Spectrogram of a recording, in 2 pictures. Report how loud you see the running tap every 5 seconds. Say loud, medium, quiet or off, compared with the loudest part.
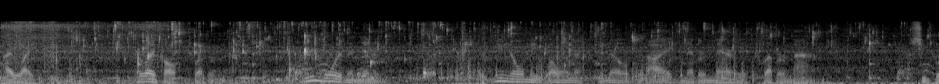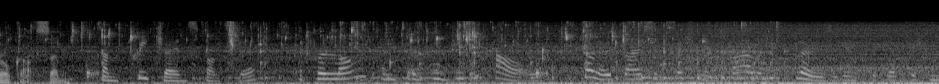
loud, medium, loud, loud.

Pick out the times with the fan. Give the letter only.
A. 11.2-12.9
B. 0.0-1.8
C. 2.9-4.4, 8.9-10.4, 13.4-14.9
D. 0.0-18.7
D.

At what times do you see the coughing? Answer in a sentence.
You can hear the coughing from 2.9 to 4.4 s, from 8.9 to 10.4 s and from 13.4 to 14.9 s.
